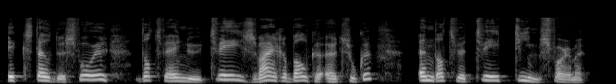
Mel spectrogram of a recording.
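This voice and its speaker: A man's voice: a little high, expressive, unhurried, dark tone. A man voicing a pompous, bossy village mayor in a storybook, grandly declaiming like a self-styled hero. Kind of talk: storybook character voice.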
